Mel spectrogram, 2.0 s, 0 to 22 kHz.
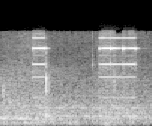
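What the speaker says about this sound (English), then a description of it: "See, we're getting a beep and it sounds like 3 other beeps." Short electronic beeps from a computer motherboard powering on during testing, one beep followed by a longer burst, faint and alone with no talk.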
